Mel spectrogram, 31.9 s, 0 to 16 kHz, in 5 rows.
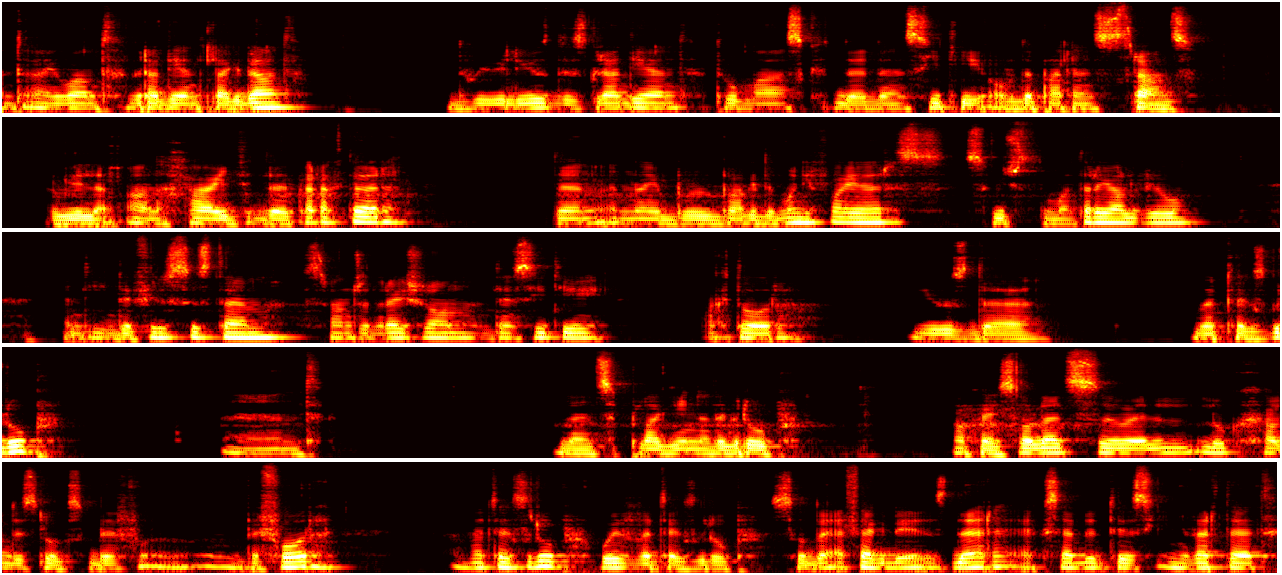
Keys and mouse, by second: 6.2 alt+h, 7.7-9.7 middle drag, 9.7-11.9 drag, 11.9-12.4 middle drag, 12.4 click, 15.5-16.1 middle drag, 16.1-26.1 drag, 23.5 alt+a, 26.1-28.3 middle drag, 28.3 click, 29.0-31.9 middle drag.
